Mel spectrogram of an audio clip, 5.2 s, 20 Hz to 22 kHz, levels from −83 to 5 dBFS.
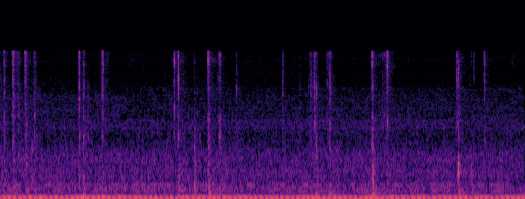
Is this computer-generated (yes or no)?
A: no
